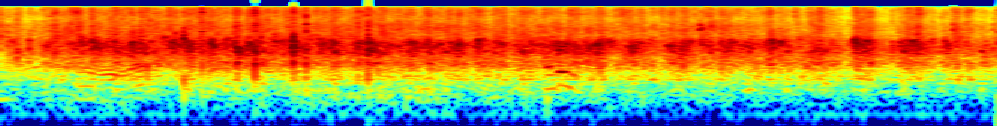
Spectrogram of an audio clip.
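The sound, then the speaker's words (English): Sustained round of applause from an audience in the room for a speaker, a dense, even wash of many hands clapping at steady loudness for several seconds, with faint murmurs mixed in. “you shouldn't just aim for a round of applause in the room, but uh, you, you, you, got one.”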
